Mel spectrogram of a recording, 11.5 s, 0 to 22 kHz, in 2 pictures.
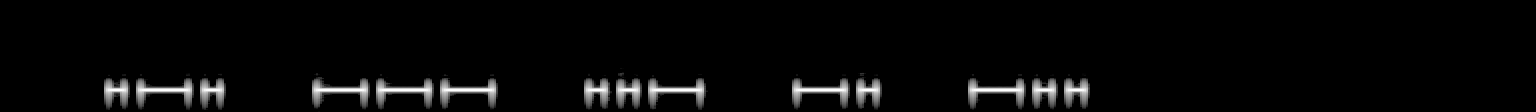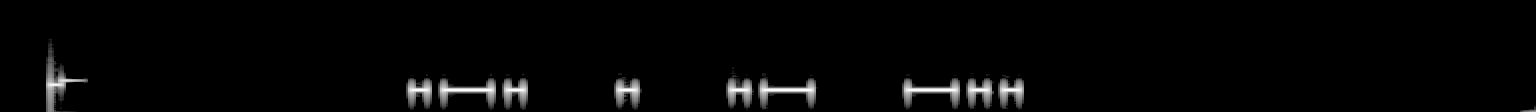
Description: Morse code, heard as a keyed tone, about 21 wpm, spaced as for 15 wpm, 700 Hz. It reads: ROUND READ
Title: 2x Character Spacing - Top 200 Words - 20wpm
